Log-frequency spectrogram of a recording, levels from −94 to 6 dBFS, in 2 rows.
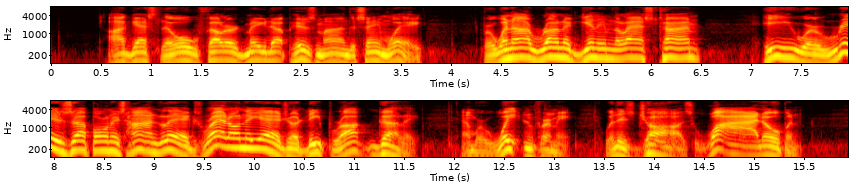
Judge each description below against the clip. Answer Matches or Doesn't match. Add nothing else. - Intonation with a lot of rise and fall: Matches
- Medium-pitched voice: Doesn't match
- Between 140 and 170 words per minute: Doesn't match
